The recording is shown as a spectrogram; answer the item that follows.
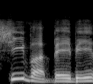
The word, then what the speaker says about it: Shiva Baby: That was you're not the one who mispronounced Shiva, baby, like I did.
